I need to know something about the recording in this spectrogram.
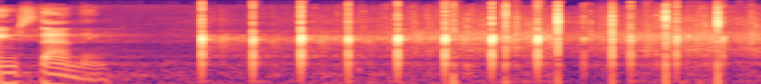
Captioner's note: applauding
